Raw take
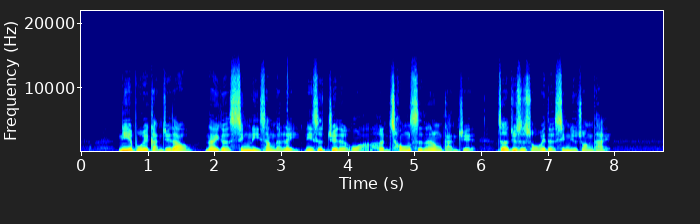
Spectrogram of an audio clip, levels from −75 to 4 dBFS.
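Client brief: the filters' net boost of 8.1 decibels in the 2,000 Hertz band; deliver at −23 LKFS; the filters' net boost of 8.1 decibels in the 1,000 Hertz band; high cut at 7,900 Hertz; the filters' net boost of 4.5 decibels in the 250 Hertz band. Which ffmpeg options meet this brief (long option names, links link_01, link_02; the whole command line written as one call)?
ffmpeg -i in.wav -af "lowpass=7900,equalizer=frequency=250:width_type=o:gain=5,equalizer=frequency=1000:width_type=o:gain=9,equalizer=frequency=2000:width_type=o:gain=7.5,volume=4dB" out.wav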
